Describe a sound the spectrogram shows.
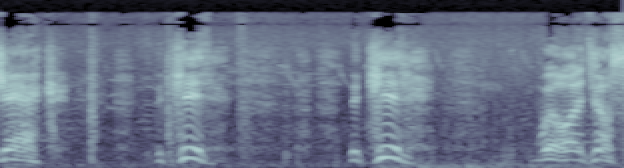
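An elderly man speaks with agitation.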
